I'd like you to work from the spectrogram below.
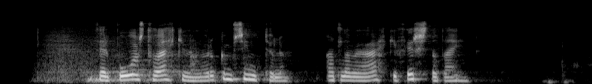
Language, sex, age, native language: Icelandic, female, 20-29, Icelandic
